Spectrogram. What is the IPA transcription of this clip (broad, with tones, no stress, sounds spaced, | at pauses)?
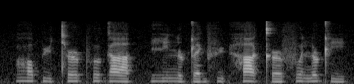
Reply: ɦ ɔ˦ p y˨ tʰ ə˞˦ pʰ ʊ˦ ɡ a˦˨ | ɦ i˧ n ø˨ ʈ ɛ˨˦ ɡ f y˧ ʔ h a˦˨ kʰ ə˞˨ f ʊ˦˨ n ə˞˦ ʈʰ i˨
